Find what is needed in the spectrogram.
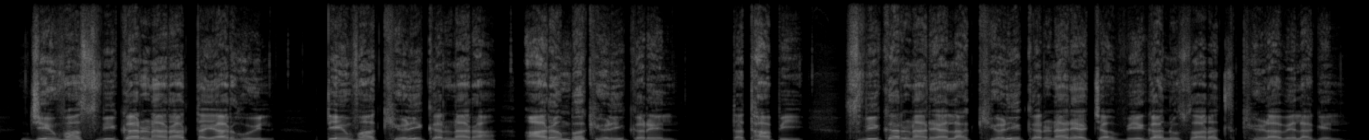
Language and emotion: Marathi, neutral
